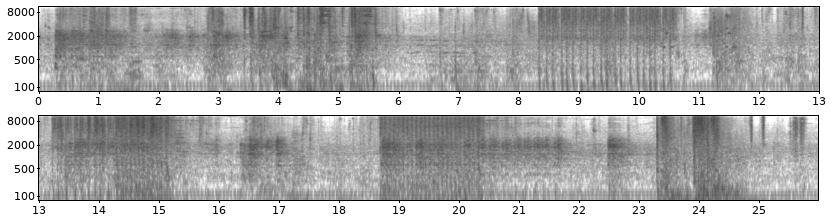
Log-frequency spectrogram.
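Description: A video game plays busy sound effects of building and hitting wood.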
